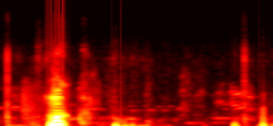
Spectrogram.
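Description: Speech: a single short spoken syllable with a rising then falling pitch, followed by a few faint clicks.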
